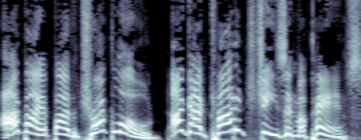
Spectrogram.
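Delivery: very high-pitched character voice. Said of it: "That's my Jay Burson impersonation".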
